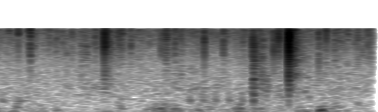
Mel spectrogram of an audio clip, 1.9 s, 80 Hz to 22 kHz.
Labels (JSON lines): {"label": "biophony, rattle response", "recorder": "SoundTrap 500"}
